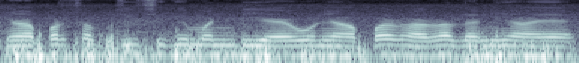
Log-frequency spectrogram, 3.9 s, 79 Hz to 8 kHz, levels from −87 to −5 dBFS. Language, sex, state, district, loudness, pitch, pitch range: Hindi, male, Uttar Pradesh, Shamli, -17 LUFS, 140 Hz, 135-150 Hz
